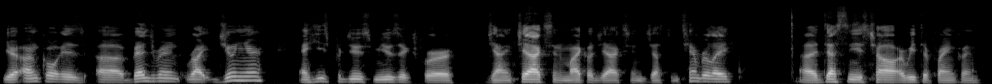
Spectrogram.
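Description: A man's voice: fairly low pitch, normal speed, no echo, studio quality. A man hosting a podcast interview, enthusiastic and rambling, restarting his sentences. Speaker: podcast host. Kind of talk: casual interview.

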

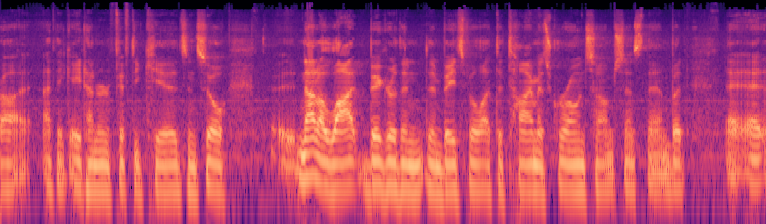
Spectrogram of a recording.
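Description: Middle-aged male guest from Indiana, very deep and flat voice, rambling and repetitive, faint hiss. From Indiana, USA. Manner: rambling, repeats words while thinking. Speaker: guest, high school principal. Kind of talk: casual interview.

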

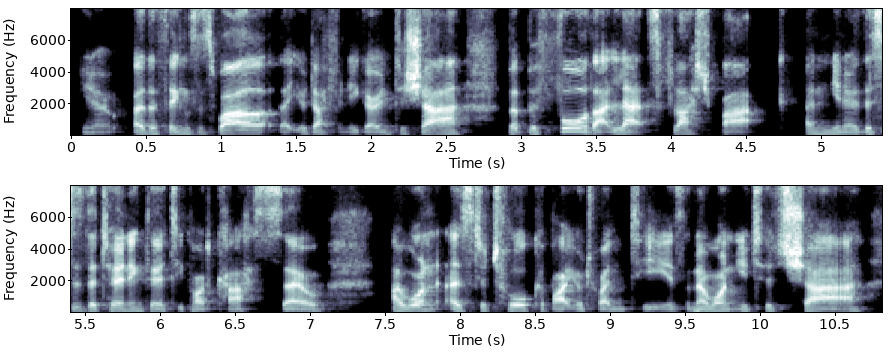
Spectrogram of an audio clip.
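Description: Podcast host: woman in her thirties, very low voice, eager and affirming in conversation. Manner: enthusiastic and affirming.

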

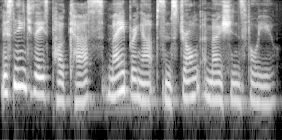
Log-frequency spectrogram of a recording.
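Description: A woman hosting a podcast in a measured, conversational way. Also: sits low, animated, dark tone. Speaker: podcast host. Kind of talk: measured podcast presenting and chat.

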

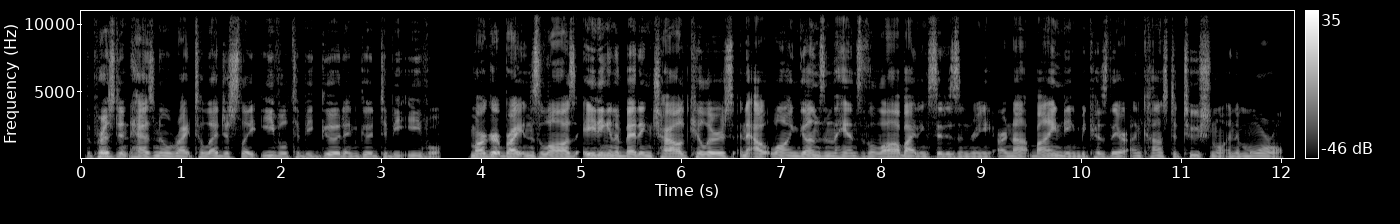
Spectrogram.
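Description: A man's voice: on the low side, quick pace, few pauses, a bit bright, dry recording, studio quality, close to an everyday voice. A man voicing a sarcastic, combative male congressman in an audiobook. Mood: mocking. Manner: sarcastic, defiant.

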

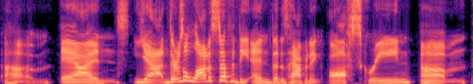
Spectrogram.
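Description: A woman with a medium-pitched voice chats casually as a podcast co-host. She talks through books in a conversational way, softening and qualifying her opinions. The sound is dry, with little room around it. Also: very animated, takes it slowly, no room sound. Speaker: book club podcast co-host. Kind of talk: casual book discussion chat.

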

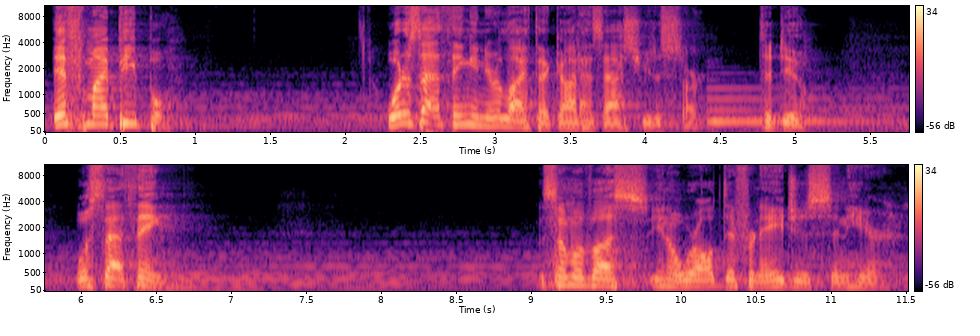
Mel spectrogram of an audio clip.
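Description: A man preaching a sermon as pastor, swinging from quiet, low talk to loud, high-pitched exhortation. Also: expressive, measured pace, pauses often, soft background music. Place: church sanctuary.

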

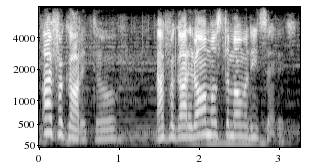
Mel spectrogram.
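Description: A woman's voice: on the high side, lively intonation, fast, lightly acted. An actress with an American accent playing an anxious young career woman in a dramatic 1940s radio thriller. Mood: wistful, confiding. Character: anxious young career woman narrating her own haunting. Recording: dull 1940s radio recording with music.

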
